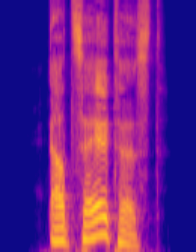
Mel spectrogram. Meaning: inflection of erzählen: 1. second-person singular preterite 2. second-person singular subjunctive II
- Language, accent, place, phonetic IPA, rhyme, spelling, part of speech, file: German, Germany, Berlin, [ɛɐ̯ˈt͡sɛːltəst], -ɛːltəst, erzähltest, verb, De-erzähltest.ogg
